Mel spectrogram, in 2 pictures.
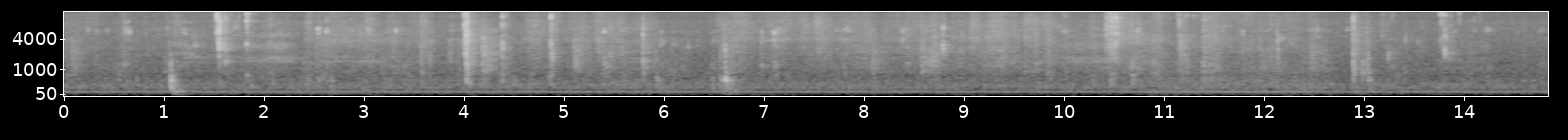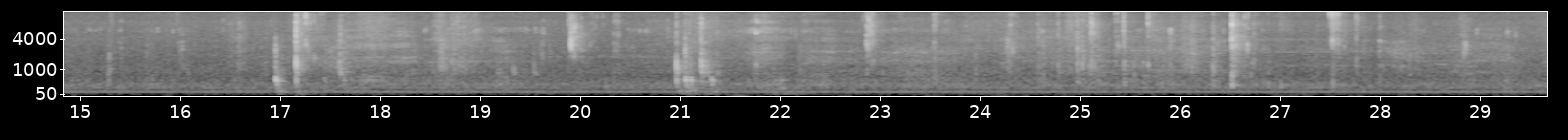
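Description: A person chewing and eating a forkful of rice, corn and smothered pork chop, with occasional sharp clicks of a fork against the plate, over a steady low hum.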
